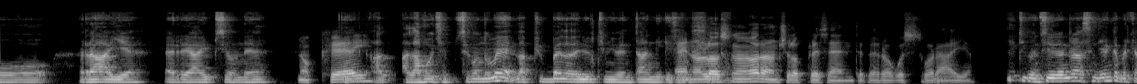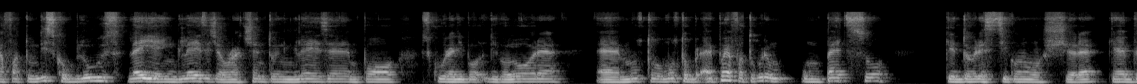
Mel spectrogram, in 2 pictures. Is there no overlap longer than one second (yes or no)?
yes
